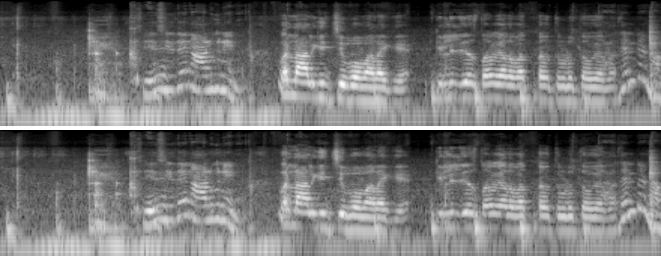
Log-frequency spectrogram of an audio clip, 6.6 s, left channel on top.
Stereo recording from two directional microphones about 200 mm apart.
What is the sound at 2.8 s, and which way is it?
A woman's voice, 20° left (ahead or behind).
